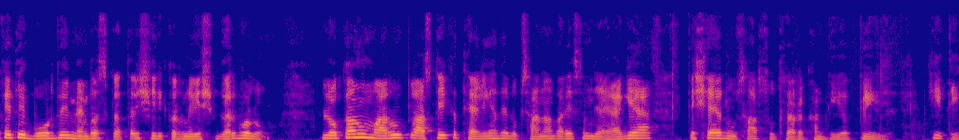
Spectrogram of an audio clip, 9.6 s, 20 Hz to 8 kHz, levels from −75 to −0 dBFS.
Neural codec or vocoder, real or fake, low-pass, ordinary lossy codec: codec, 16 kHz, 4 kbps, FreqCodec, smaller model; fake; 7.2 kHz; MP3, 64 kbps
